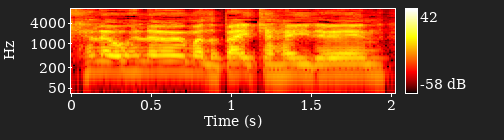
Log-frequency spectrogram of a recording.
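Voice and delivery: normal talking voice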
